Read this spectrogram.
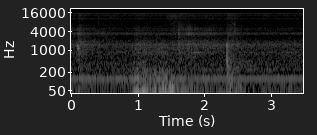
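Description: Something heavy is set down on a table with soft knocks, in a large echoing hall.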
